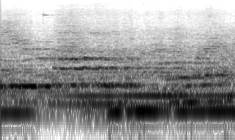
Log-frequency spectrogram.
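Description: Recorded soundtrack music with a choir singing long held notes, the pitch changing twice, played over a venue sound system.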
